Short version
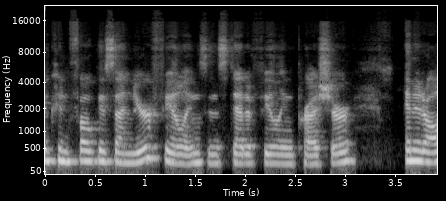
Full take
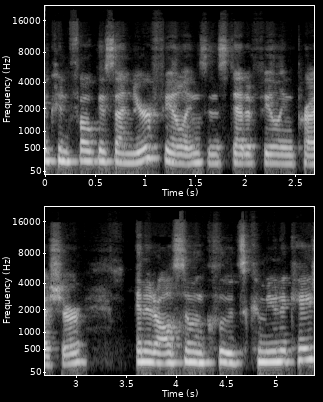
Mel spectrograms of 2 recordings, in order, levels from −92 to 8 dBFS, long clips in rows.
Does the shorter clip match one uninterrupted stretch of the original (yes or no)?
yes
